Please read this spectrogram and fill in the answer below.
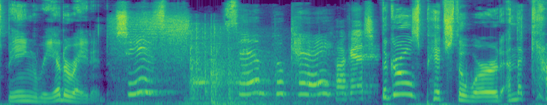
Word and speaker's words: Puckett: Bouquet. Oh, yes, we have a bucket. Pronounced bouquet, dear. Cat Valentine and Samantha Bouquet? It's Puckett.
